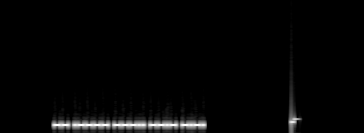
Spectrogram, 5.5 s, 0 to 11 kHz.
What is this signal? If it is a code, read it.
Morse code, heard as a keyed tone, about 40 wpm, 700 Hz. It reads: M18QC
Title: Code Groups - 5 Letter:Numbers - 40wpm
